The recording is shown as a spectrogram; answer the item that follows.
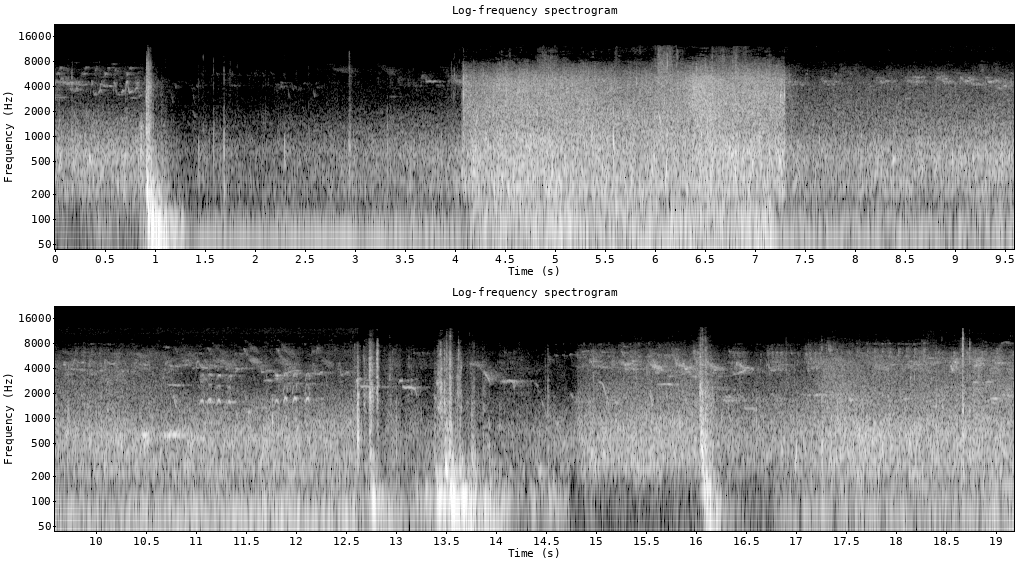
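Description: A car door shuts with a solid thunk about a second in, and near the thirteen-second mark another car door is worked and thunks shut. Between them is a steady outdoor rush of noise that swells louder for about three seconds from around four seconds in.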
